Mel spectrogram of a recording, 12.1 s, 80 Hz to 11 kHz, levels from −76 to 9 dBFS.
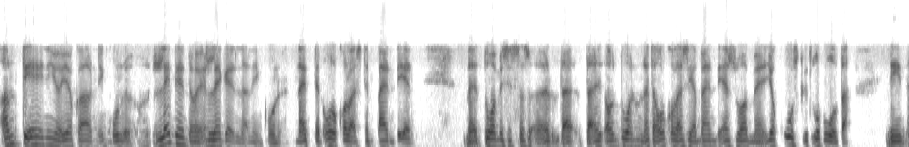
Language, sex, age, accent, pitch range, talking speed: Finnish, male, 50-69, native, 120-150 Hz, 120 wpm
